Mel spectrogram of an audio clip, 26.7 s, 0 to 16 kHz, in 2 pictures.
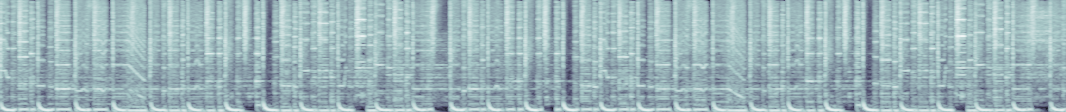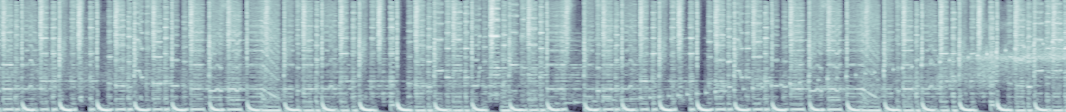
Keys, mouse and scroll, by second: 0.2 shift+right click, 0.9 s, 2.9 shift+right click, 3.3 s, 5.9 g, 8.4-8.9 scroll down 2, 8.9 s, 13.3 g, 14.9 KP_0, 15.4 right click, 16.4-17.0 scroll down 2, 17.0-20.0 middle drag, 20.9-21.9 scroll up 6, 21.9-24.1 middle drag, 24.1-24.4 scroll down 2, 24.4-25.3 middle drag, 25.3 KP_0.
